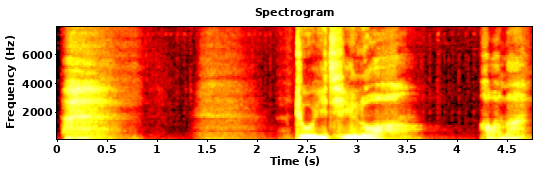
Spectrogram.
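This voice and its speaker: A man voicing a calm, gentle elderly headmaster wizard in an audiobook, soft and measured. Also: lowish voice, noisy background. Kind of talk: audiobook character voice.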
